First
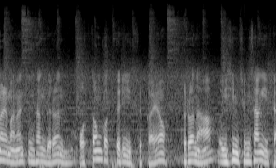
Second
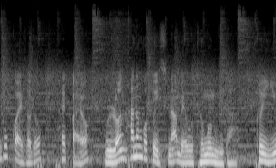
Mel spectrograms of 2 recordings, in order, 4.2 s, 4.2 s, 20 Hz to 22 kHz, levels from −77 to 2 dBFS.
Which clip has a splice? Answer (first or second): first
